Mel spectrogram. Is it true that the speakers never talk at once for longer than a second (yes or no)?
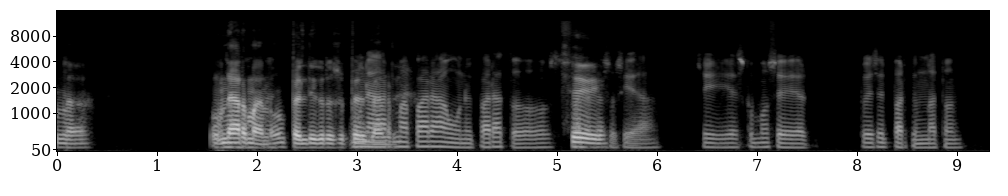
yes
